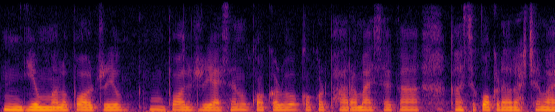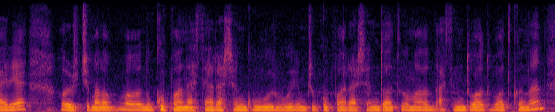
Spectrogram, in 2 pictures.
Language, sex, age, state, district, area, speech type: Kashmiri, female, 18-30, Jammu and Kashmir, Kulgam, rural, spontaneous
